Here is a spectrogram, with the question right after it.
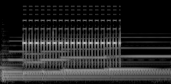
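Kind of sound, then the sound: signal or alarm, phone ringtone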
